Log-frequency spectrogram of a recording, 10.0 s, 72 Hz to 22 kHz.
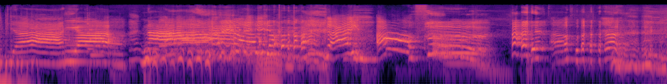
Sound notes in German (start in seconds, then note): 2.2 alle, lachen; 7.1 Schallendes Lachen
